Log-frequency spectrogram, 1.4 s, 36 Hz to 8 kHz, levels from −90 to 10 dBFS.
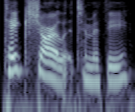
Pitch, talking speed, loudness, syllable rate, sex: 195 Hz, 135 wpm, -18 LUFS, 5.4 syllables/s, female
